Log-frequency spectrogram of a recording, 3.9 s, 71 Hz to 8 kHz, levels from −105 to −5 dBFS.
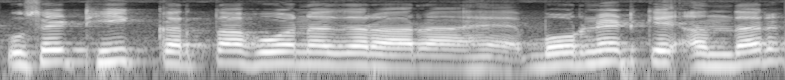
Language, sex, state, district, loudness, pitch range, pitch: Hindi, male, Punjab, Fazilka, -13 LUFS, 170-205 Hz, 190 Hz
